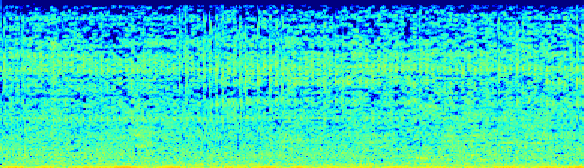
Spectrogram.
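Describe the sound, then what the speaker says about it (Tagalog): A saucepan simmers on a stove, giving a steady, even hiss with a low rumbling hum underneath that continues throughout. "Naririnig yata yung tunog ng aking saucepan."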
